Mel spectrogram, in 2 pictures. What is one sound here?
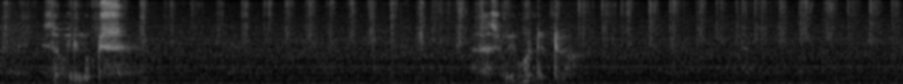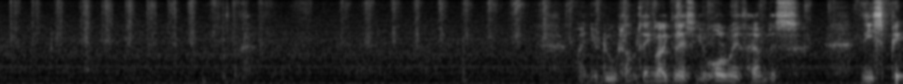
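A small brush scrapes softly against a metal surface.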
